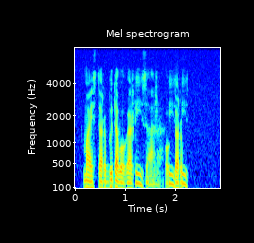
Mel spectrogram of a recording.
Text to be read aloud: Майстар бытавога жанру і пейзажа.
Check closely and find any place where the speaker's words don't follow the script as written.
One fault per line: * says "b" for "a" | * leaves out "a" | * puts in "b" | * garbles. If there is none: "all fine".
* leaves out "жанру"
* garbles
